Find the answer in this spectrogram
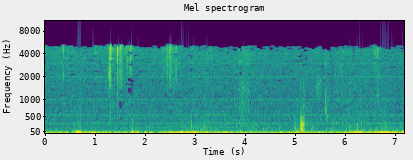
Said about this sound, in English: That is some refreshing water. Y'all may just think I just said that, but that's some refreshing water, some good water.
